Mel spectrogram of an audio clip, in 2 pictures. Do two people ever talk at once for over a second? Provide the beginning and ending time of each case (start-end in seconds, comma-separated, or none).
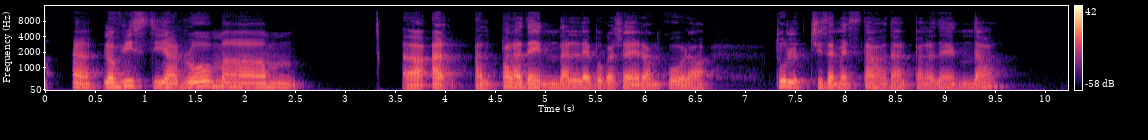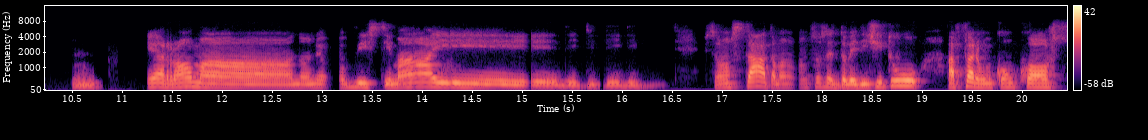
none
